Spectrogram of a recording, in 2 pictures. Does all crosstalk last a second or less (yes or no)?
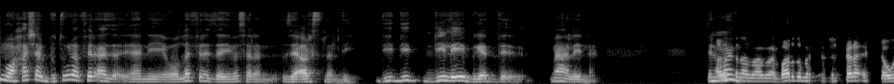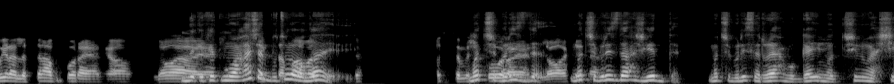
no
